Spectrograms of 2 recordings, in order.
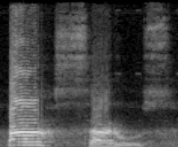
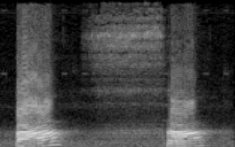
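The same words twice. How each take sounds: First: Said in the usual way. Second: "pássaros" very slow, in three separate pieces; syllable by syllable. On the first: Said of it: "é uma palavra". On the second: Shown as a demonstration. Teacher showing three syllables, "pássaros" split slowly with pauses. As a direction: break "pássaros" into PÁS-sa-ros, loud first syllable. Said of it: "que possui três sílabas também".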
